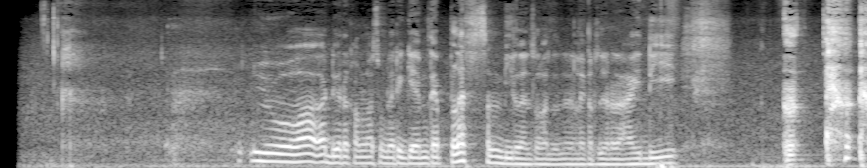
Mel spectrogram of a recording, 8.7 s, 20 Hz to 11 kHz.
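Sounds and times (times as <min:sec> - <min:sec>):
speech: 0:02.4 - 0:07.2
person coughing: 0:07.8 - 0:08.6.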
